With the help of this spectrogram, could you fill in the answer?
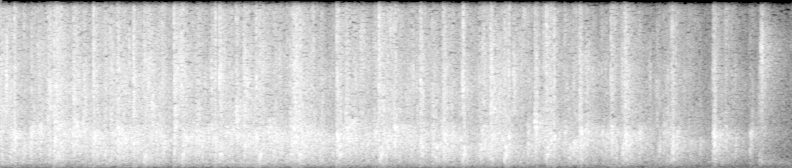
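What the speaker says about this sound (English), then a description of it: "Another round of applause for Sara for that opening speech." Steady applause from an event audience at a talk, dense clapping sustained at an even level throughout before tapering slightly at the end.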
